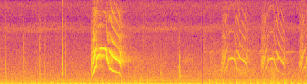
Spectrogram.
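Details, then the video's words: Parrot eating an apple among other parrots: one loud harsh squawk with a bent, warbling tone, then softer squawks, over constant low engine-like rumbling. "Parrot Eating Apple and others parrot natural sound"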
